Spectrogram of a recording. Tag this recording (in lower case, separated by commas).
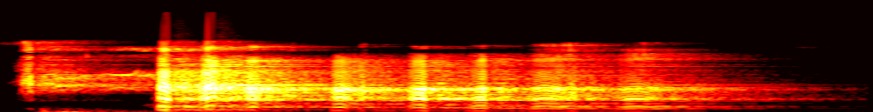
laughter, human voice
